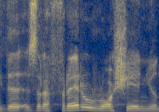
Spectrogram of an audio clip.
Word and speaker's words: Roche: I had Roach, I had Rosh, I had Rocher even. Uh it's actually um Rosh.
